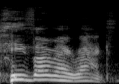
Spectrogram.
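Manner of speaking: said through laughter; laughing. Real, not acted. Player repeating the line while cracking up, laughing. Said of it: "laughing repeat".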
